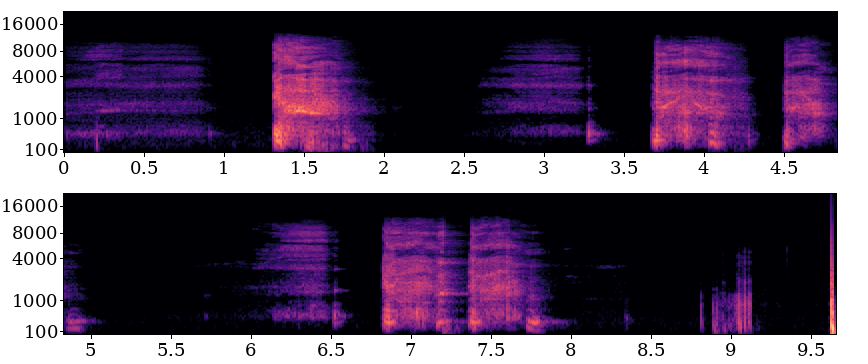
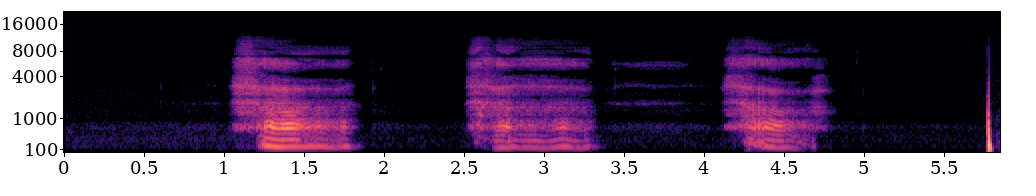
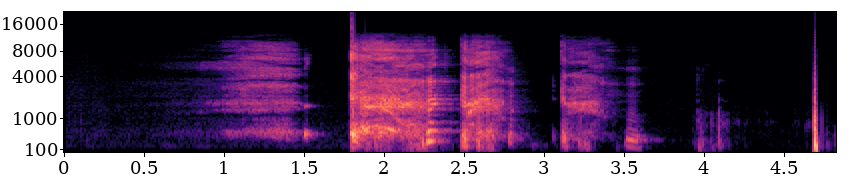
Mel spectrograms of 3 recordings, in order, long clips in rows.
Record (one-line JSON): {"three_cough_length": "9.7 s", "three_cough_amplitude": 32768, "three_cough_signal_mean_std_ratio": 0.24, "exhalation_length": "5.9 s", "exhalation_amplitude": 32768, "exhalation_signal_mean_std_ratio": 0.28, "cough_length": "4.8 s", "cough_amplitude": 32768, "cough_signal_mean_std_ratio": 0.34, "survey_phase": "beta (2021-08-13 to 2022-03-07)", "age": "65+", "gender": "Female", "wearing_mask": "No", "symptom_cough_any": true, "symptom_runny_or_blocked_nose": true, "symptom_headache": true, "symptom_onset": "5 days", "smoker_status": "Ex-smoker", "respiratory_condition_asthma": false, "respiratory_condition_other": false, "recruitment_source": "Test and Trace", "submission_delay": "1 day", "covid_test_result": "Positive", "covid_test_method": "RT-qPCR"}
